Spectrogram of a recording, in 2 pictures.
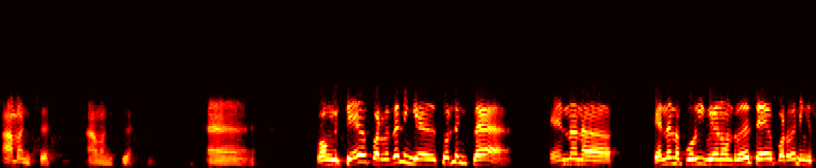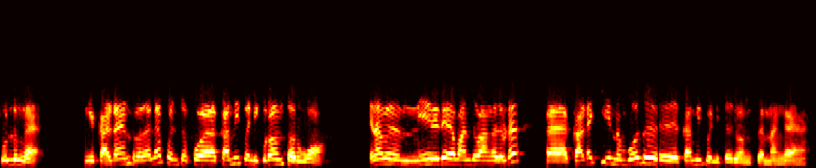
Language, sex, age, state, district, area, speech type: Tamil, female, 60+, Tamil Nadu, Kallakurichi, rural, conversation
